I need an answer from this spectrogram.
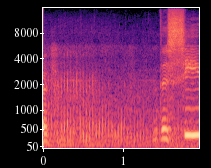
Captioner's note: boat droning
